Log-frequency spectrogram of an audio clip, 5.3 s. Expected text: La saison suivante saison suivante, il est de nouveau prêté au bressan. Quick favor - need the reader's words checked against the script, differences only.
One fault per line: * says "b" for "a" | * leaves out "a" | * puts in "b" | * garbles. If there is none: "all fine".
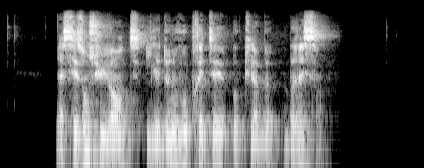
* leaves out "saison suivante"
* puts in "club"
